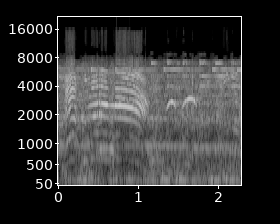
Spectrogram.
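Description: Large outdoor crowd shouting and cheering, with high-pitched shouts rising and falling in the first second over a dense, loud din.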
